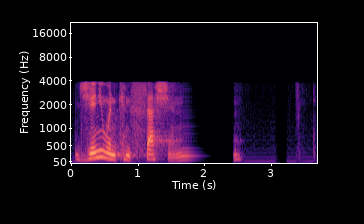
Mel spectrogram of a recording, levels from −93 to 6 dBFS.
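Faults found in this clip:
Call audio freeze, 1.68–2.45 s: last sound stretched into a fading buzz, then about 0.48 s of silence. Resumes where it stopped, so nothing is lost and delay grows 0.75 s. Likely jitter-buffer underrun from held-up packets.

Long network dropout, 3.05–3.24 s: fading fill, then about 0.16 s of silence. Audio returns with about 0.18 s missing. Likely packet loss in transit. The G.711 path is band-limited, with nothing above 4 kHz.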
